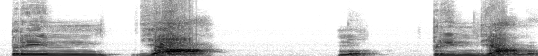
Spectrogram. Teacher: Everything that precedes this accento tonico is up, is pronounced like a first tone in Chinese. Then you have the accento tonico, and then you stay low. So in this case, you say prin, so it's prendiamo.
